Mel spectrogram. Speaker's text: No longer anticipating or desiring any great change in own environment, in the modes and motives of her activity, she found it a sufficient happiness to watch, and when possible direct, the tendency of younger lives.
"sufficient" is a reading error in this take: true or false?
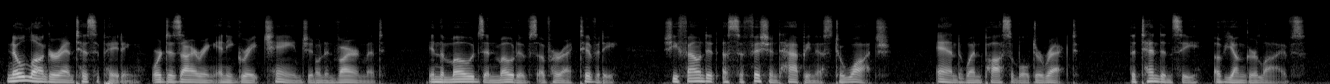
false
